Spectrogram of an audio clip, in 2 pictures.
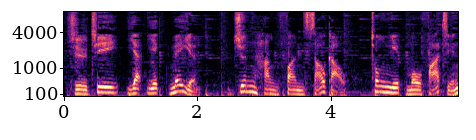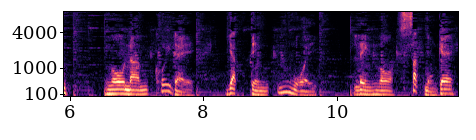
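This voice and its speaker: An actor playing a powerful, measured media tycoon in a Cantonese radio drama, speaking in halting, deliberate phrases. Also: male voice, lowish voice, expressive, a little mellow, faint music behind. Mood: measured, assured.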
